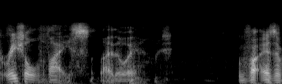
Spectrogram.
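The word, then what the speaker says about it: Weisz: it's it's pronounced racial Vice by the way is it pronounced Vice okay it's yeah it's w as V I think she's like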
